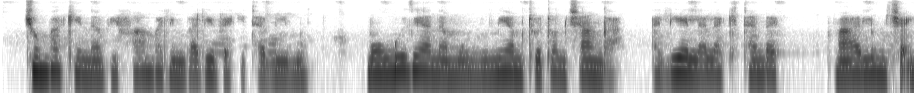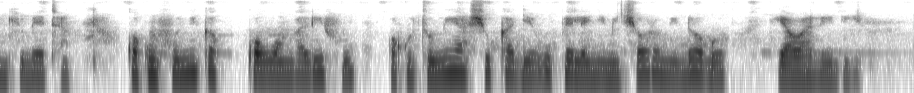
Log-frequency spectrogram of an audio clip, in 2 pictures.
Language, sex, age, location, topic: Swahili, female, 18-24, Mombasa, health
